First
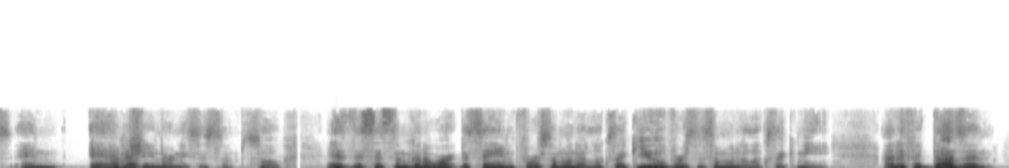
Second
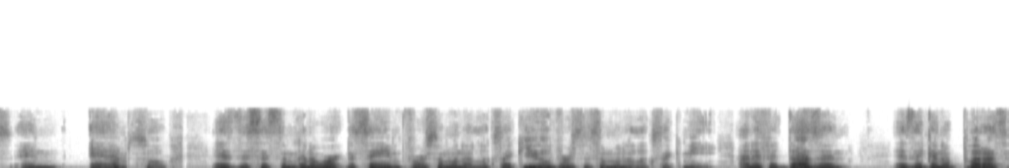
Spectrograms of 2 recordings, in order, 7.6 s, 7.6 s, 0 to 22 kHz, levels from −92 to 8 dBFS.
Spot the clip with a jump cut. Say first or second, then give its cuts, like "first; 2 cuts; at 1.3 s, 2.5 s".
second; 2 cuts; at 0.9 s, 5.5 s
